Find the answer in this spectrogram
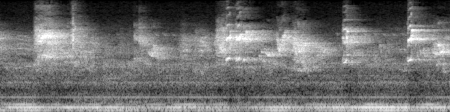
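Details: Lovebirds calling with shrill, slightly harsh squeaks and short squawks spaced a second or two apart, some sliding down in pitch, over a quiet steady hum.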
